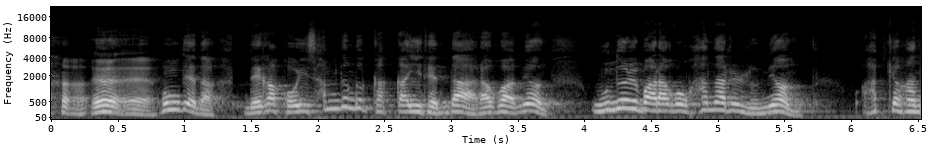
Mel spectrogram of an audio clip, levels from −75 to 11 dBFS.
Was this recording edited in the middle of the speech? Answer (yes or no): yes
